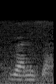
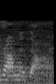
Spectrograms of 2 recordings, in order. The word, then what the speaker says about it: Ramadan: Ramazan, yeah, not Ramadan. Not Ramadan. Yeah, that's the Ramazan. English version. Actually, I think a lot of I think in different parts of the world they pronounce it differently.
